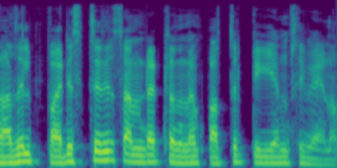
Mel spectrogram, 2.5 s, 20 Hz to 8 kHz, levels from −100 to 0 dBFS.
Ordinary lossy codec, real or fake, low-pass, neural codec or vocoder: none; real; 7.2 kHz; none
